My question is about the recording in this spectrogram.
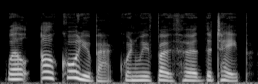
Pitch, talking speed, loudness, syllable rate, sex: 205 Hz, 255 wpm, -18 LUFS, 5.2 syllables/s, female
